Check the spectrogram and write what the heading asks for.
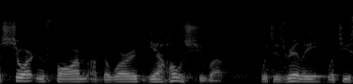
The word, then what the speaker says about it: Yehoshua: In the Hebrew, the term is Yeshua, which is a shortened form of the word Yehoshua, which is really what you see as Joshua in the Old Testament.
